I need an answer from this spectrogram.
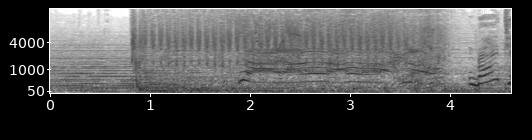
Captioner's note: laser gunfire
